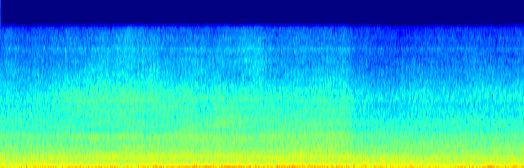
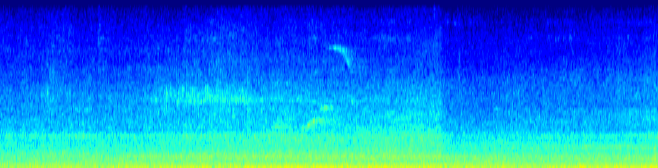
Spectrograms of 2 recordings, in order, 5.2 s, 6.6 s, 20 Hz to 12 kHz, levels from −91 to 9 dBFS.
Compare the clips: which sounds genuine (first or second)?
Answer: second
